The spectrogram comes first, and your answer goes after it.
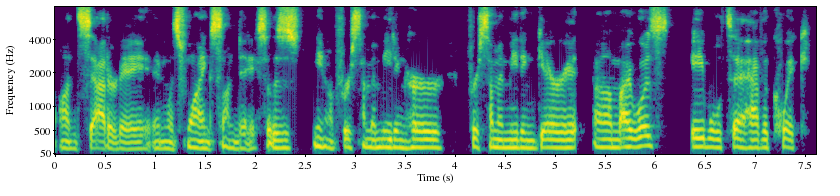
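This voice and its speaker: A woman's voice: deep voice, dark tone, no echo. A woman film director giving a casual, informal account as an interview guest.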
